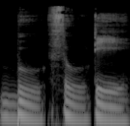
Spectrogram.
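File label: "buthuti", concatenated syllables; Affixing experiment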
